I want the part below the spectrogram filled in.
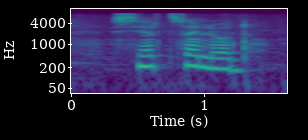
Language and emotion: Russian, neutral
